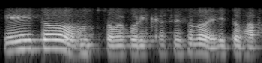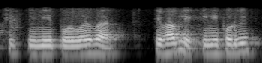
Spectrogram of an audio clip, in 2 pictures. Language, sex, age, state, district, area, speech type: Bengali, male, 18-30, West Bengal, Purulia, urban, conversation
